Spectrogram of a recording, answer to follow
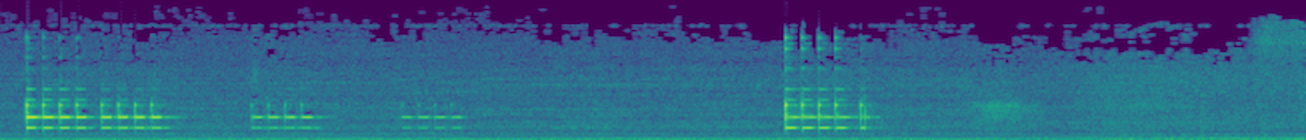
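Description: Smartphone alarm going off: clusters of rapid, two-pitch electronic beeps, louder at the start and again about four seconds in, with softer clusters between, then it stops. A low steady hum sits underneath.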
